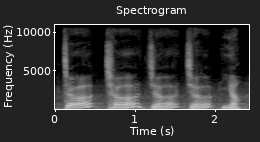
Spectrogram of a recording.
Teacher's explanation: तो हवा का प्रेशर इन वर्णों को बोलते वक्त तालु में लगता है। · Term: तालव्य व्यंजन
